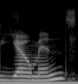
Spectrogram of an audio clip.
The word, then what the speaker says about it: Youmans: So my last name is Yeomans, and it's spelled Youmans.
